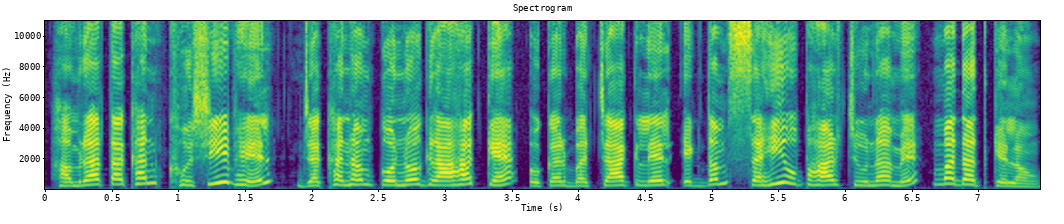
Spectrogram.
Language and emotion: Maithili, happy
